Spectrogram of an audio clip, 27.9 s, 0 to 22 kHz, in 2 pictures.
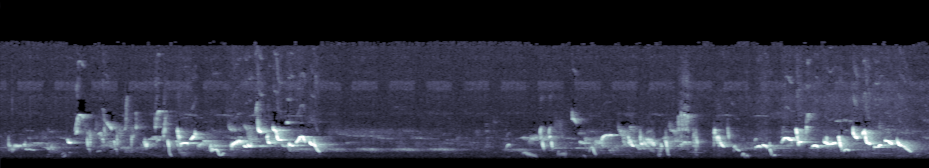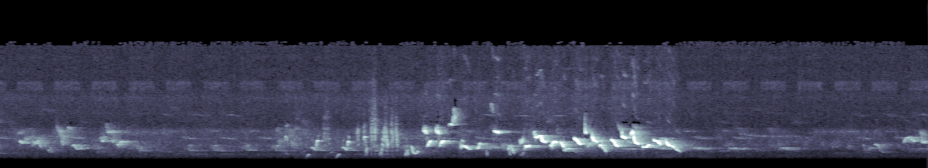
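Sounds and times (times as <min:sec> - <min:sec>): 
Eurasian blackcap Sylvia atricapilla warbling song: 0:00.0 - 0:05.0, 0:07.6 - 0:16.2, 0:17.3 - 0:25.9.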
